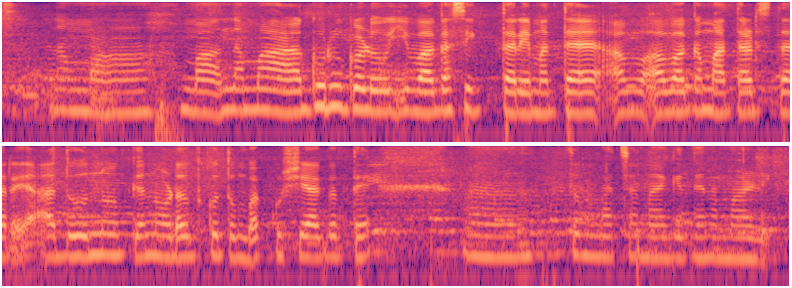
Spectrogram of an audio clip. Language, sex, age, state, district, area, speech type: Kannada, female, 30-45, Karnataka, Mandya, rural, spontaneous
